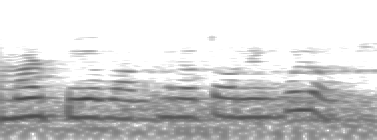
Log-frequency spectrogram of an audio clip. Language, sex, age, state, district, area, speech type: Bengali, female, 18-30, West Bengal, Dakshin Dinajpur, urban, spontaneous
